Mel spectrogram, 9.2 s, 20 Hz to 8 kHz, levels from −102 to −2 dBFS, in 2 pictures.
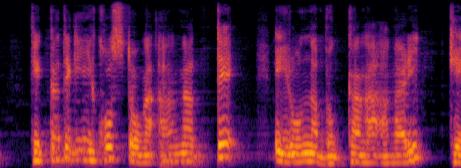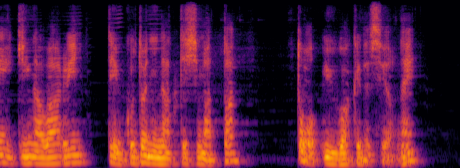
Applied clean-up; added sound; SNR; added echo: neural mask model DeepFilterNet 3.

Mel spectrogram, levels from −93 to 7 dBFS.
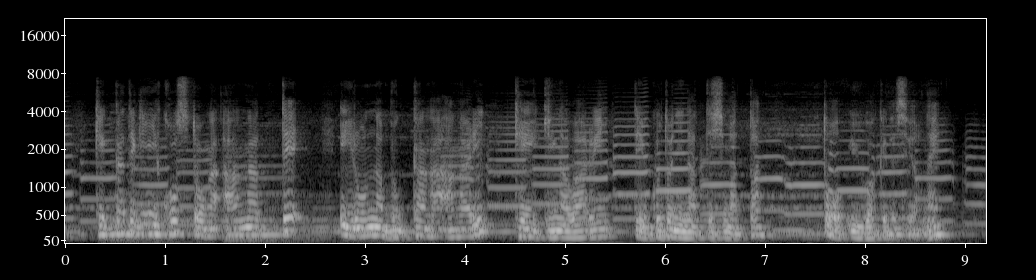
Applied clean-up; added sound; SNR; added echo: none; Trumpet; 13 dB; reverberation time 0.4 s.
